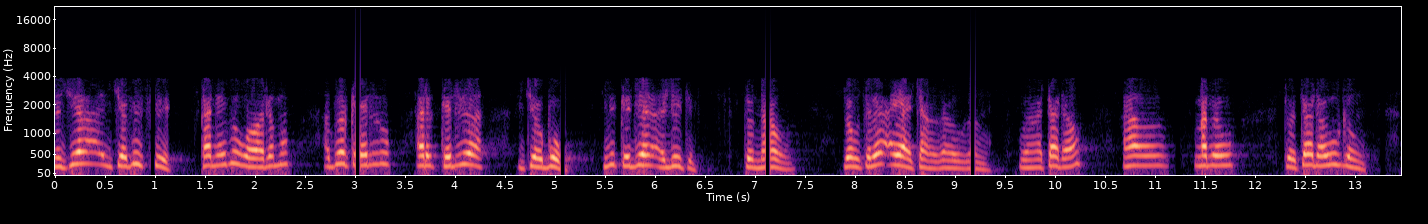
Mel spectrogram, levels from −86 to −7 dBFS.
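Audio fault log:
throughout: GSM full-rate codec. The speech has been squeezed to about 13 kbps by modelling the vocal tract and exciting it with a thinned, regularly spaced pulse train. The result is a plainly audible buzzy, gravelly roughness, with nothing passing above 3.8 kHz, so sibilants and brightness are dulled.
0.96 to 13.31 s: gap between chunks. Seven 50 ms silences fall at 0.96, 3.01, 5.06, 7.11, 9.16, 11.21 and 13.26 s, the first right after "chiya chiya be". The audio arrives in 2 s chunks with silence inserted at each join, so the sound keeps going but is cut by short holes every 2.05 s.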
